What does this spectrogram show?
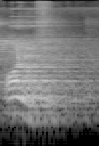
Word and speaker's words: honest: But we pronounce it as honest, not honest. That means here H is silent.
